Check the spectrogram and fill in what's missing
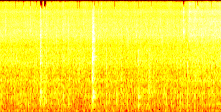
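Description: Fish curry with salt and cumin paste is stirred in a pan over a soft continuous sizzle, with a few light scrapes and one sharper clack of the spoon against the pan.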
